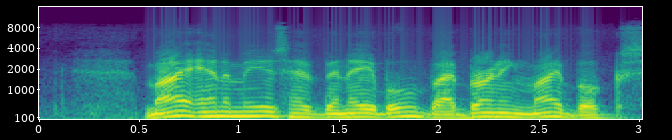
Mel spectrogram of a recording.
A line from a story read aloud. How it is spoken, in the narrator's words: he said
